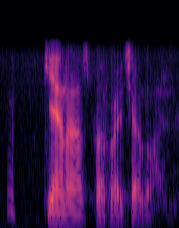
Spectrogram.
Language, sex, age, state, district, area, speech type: Kashmiri, male, 18-30, Jammu and Kashmir, Shopian, urban, conversation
